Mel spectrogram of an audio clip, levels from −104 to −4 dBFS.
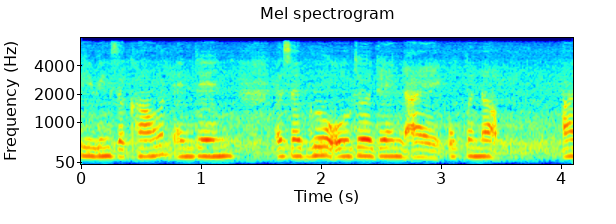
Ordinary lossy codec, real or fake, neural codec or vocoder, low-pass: none; fake; vocoder, 44.1 kHz, 128 mel bands, Pupu-Vocoder; 7.2 kHz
